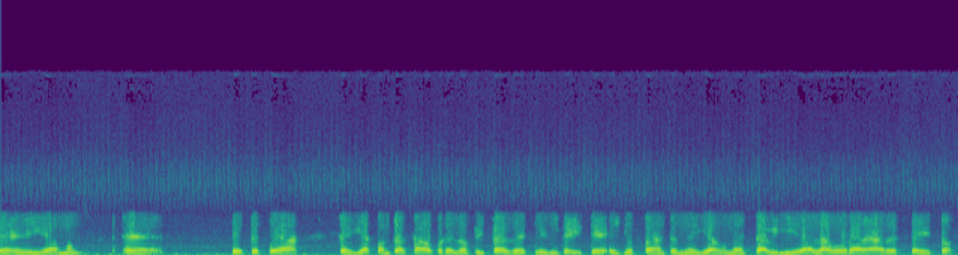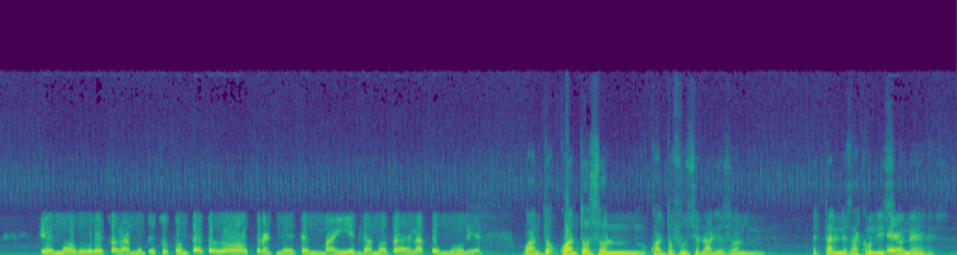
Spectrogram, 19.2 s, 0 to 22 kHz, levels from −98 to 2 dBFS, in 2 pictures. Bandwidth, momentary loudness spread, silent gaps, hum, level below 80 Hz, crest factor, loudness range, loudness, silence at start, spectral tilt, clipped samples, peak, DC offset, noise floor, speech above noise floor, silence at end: 10 kHz; 6 LU; none; none; -42 dBFS; 16 dB; 2 LU; -16 LUFS; 0 s; -7.5 dB/octave; under 0.1%; 0 dBFS; under 0.1%; -35 dBFS; 20 dB; 0 s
